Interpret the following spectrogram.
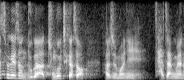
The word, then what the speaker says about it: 자장면: 잠 공항으로 되지 않잖아요 짬뽕은 짬뽕 인데 자장면은 발음은 짜장 인데 항상 자장 으로 쓰세요 그래서 현실과 맞지 않아서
